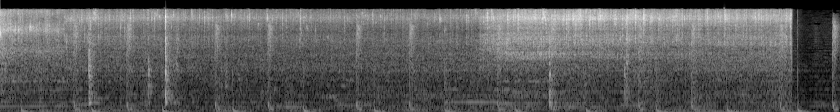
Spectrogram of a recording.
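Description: Spiced mashed-potato masala sizzling as it goes into hot oil tempered with asafoetida in a kadai, with short scrapes and taps of a spatula against the pan. The sizzle grows stronger past the middle and cuts off suddenly near the end.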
